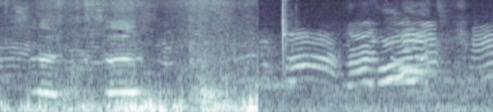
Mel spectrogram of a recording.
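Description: Voices shouting on an outdoor playing field, several high-pitched calls, over a low rumble of wind and background noise. The rumble cuts off abruptly a little over a second in, with a sharp click.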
